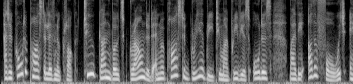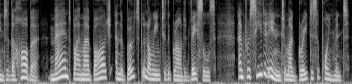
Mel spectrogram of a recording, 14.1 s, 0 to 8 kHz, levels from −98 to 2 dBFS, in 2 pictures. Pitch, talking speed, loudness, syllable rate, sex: 195 Hz, 190 wpm, -17 LUFS, 5.6 syllables/s, female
